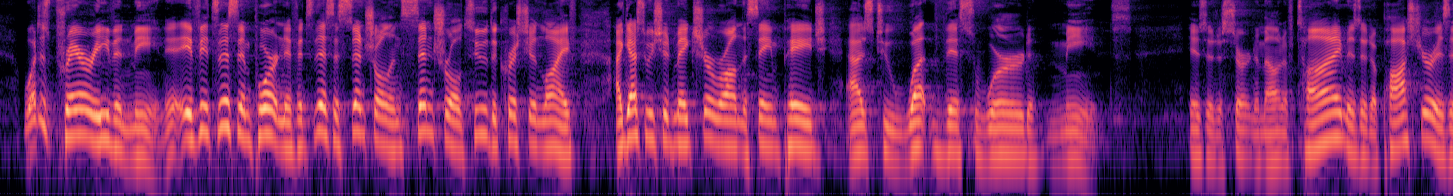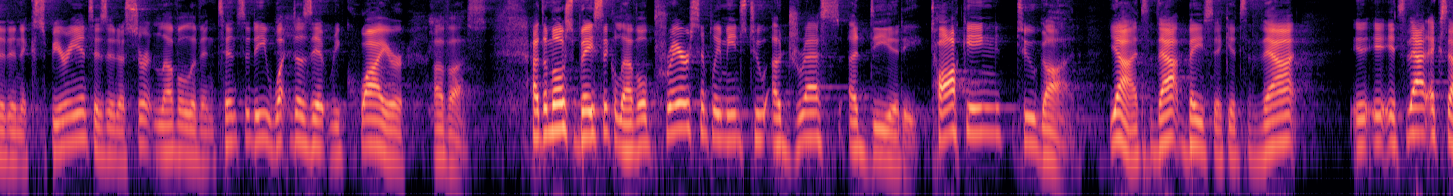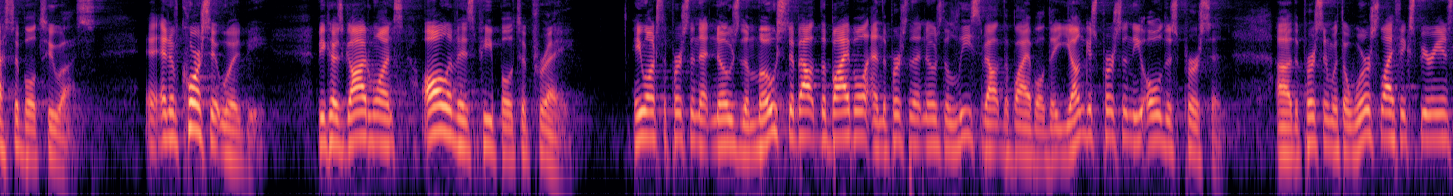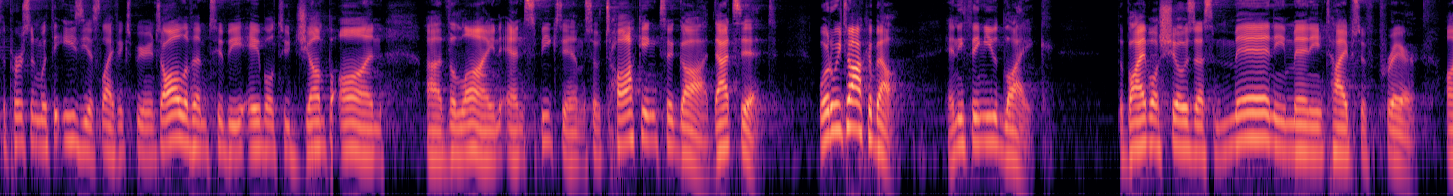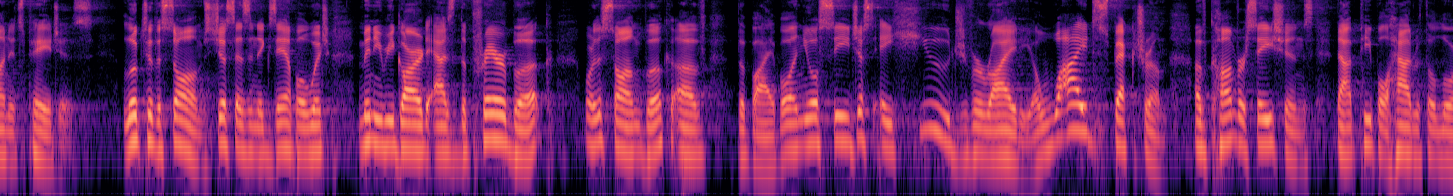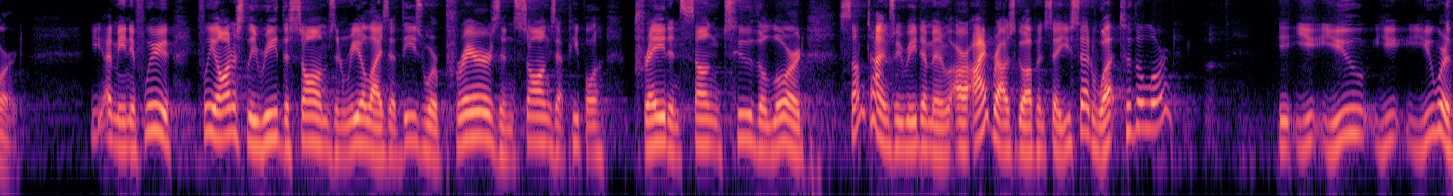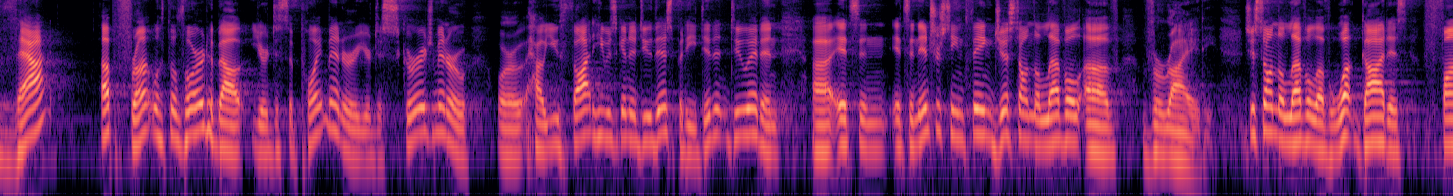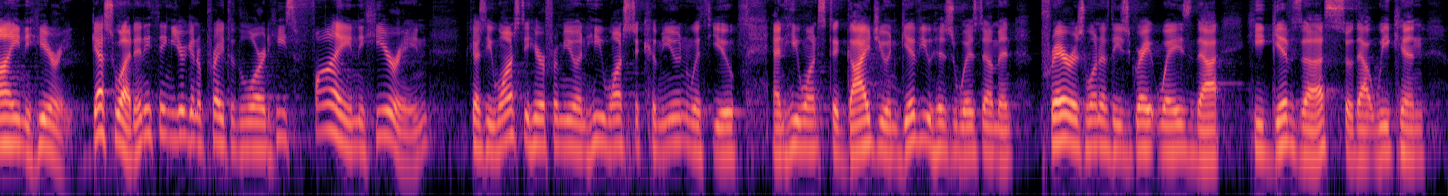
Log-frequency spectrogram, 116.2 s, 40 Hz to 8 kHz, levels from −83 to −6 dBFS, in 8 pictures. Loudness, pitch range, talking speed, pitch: -25 LUFS, 130-180 Hz, 200 wpm, 155 Hz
